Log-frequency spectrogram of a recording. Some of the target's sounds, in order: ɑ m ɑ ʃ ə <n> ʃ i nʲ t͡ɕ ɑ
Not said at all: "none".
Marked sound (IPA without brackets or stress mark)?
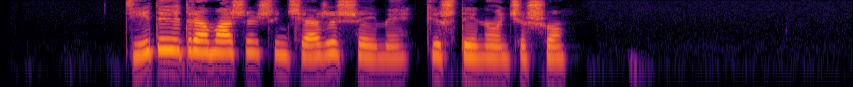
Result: n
